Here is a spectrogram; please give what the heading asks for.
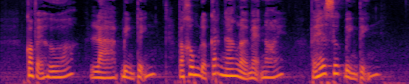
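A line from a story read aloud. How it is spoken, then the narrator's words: Sad choked voice. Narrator (Vietnamese): với đôi mắt u buồn, đoạn bà cất giọng nghẹn ngào nói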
